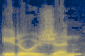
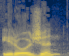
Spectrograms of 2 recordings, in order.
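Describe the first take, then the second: Both takes have the same delivery.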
